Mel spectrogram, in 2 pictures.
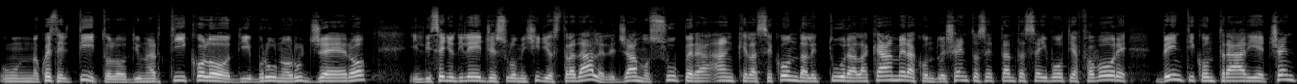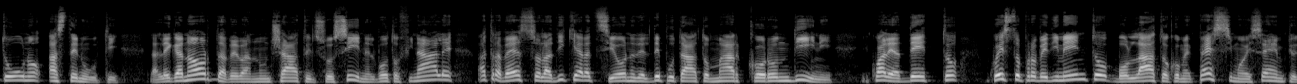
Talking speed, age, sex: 145 wpm, 40-59, male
